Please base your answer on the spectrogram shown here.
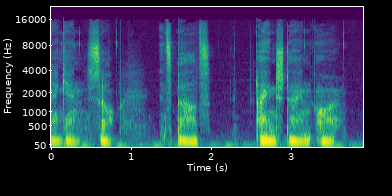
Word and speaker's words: Einstein: So it spells Einstein or Einstein, if you want to pronounce it in English.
